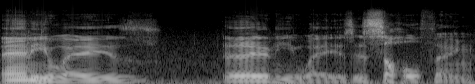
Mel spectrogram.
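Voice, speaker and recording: Audible room echo surrounds a man's fairly low voice. He speaks at a very slow pace with ordinary pitch variation. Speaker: gaming streamer and commentator. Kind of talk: live stream commentary.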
